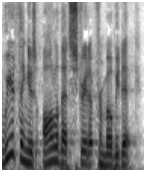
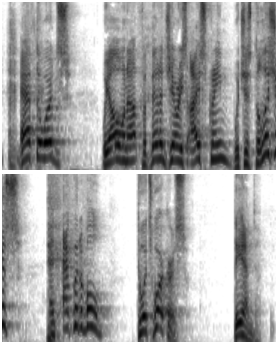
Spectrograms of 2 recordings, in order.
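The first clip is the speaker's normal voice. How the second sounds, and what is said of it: Bernie Sanders impression. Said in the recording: “this is solid Sanders ... it's just me doing it with the Bernie Sanders accent.”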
